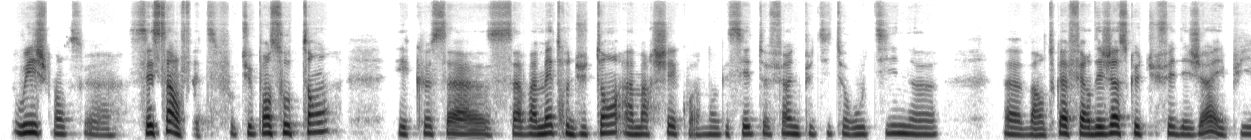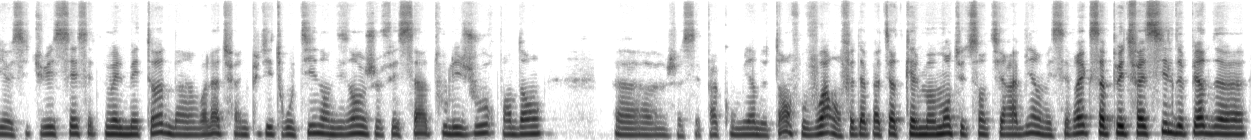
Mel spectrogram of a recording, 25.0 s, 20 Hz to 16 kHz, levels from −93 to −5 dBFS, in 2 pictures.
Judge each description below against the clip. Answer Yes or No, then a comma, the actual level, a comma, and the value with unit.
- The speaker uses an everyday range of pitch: No, narrow, 2.3 semitones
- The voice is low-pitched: No, medium, 185 Hz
